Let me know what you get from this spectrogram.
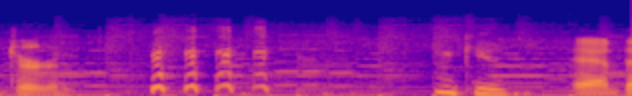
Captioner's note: chuckles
